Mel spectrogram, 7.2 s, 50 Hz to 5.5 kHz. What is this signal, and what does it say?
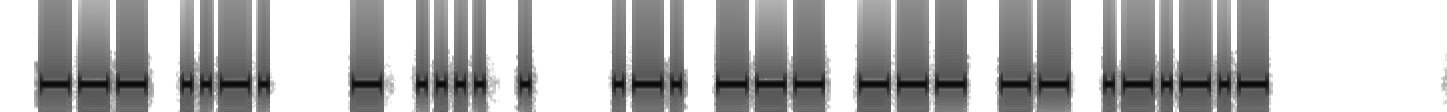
Morse code, heard as a keyed tone, about 25 wpm, 700 Hz. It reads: OF THE ROOM.
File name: Pinocchio / Pinocchio ch7 20 25 ik1hge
